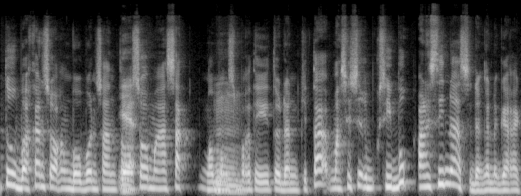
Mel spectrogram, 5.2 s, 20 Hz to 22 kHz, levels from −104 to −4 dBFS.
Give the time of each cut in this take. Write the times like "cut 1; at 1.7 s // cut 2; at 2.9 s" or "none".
cut 1; at 4.1 s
